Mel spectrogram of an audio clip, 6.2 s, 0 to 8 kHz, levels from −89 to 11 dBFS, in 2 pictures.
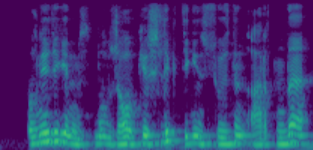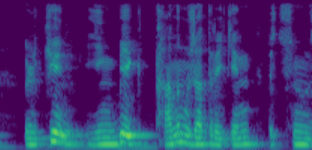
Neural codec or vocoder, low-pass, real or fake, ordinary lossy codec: none; 7.2 kHz; real; none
